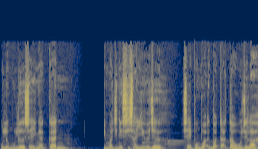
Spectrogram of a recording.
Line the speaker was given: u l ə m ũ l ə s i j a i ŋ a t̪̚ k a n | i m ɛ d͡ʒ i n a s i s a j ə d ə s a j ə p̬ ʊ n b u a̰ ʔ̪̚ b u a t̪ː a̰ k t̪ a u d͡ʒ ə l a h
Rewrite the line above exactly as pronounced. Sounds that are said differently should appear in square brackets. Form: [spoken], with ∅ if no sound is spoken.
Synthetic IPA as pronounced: u l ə m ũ l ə s [a] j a i ŋ a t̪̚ k a n | i m [a] d͡ʒ i n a s i s a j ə [d͡ʒ] ə s a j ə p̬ ʊ n b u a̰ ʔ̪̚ b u a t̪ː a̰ [ʔ] t̪ a u d͡ʒ ə l a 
